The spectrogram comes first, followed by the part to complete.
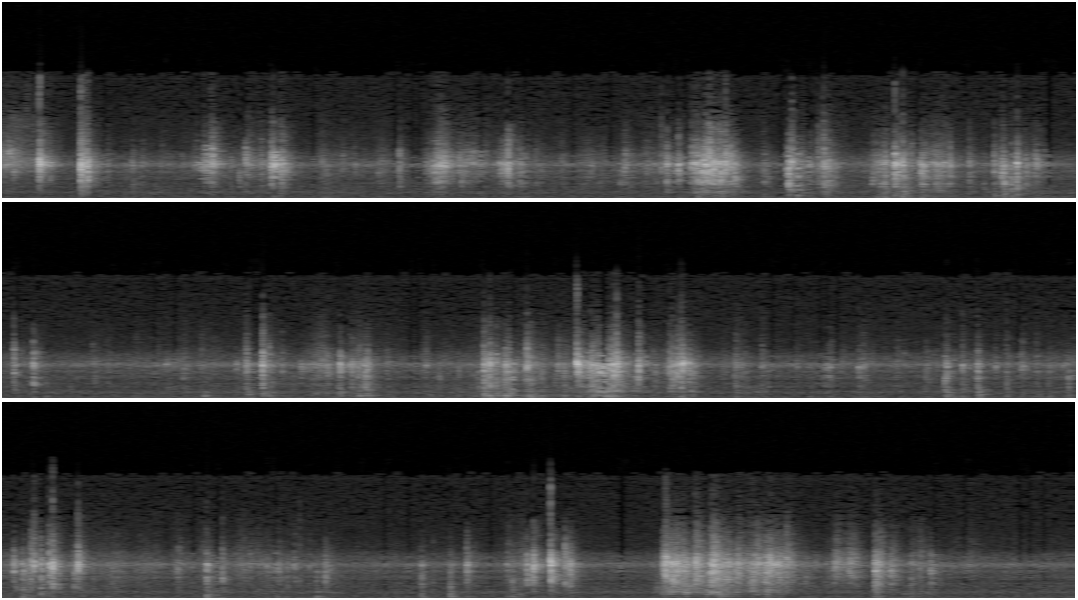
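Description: A flour bag rustling in bursts as flour is tipped into an empty stainless-steel stand-mixer bowl, with scattered light clicks and knocks from handling, over a faint steady hum.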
